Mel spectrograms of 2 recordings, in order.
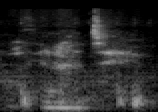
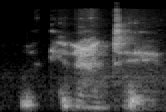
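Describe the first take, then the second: First: Barely audible unvoiced whisper, fading away; fainter whisper. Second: Breathy unvoiced whisper to herself. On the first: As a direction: let it almost vanish. Repeats question, even fainter whisper. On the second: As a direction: ask it under your breath. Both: Real, not acted.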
